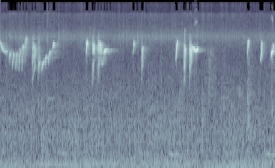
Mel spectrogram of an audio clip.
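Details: Sunbird singing for a white-rumped shama tutoring recording: a short high twittering run, then scattered sharp, piercing chips and squeaks separated by brief silences.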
